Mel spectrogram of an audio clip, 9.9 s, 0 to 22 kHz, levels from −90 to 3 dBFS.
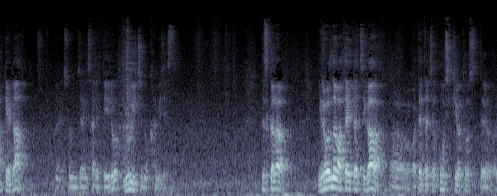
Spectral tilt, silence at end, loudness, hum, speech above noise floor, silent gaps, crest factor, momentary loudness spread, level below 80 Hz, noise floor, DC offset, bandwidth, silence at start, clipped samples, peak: -7 dB/octave; 0 s; -24 LUFS; none; 20 dB; none; 20 dB; 26 LU; -46 dBFS; -44 dBFS; under 0.1%; 13.5 kHz; 0 s; under 0.1%; -4 dBFS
